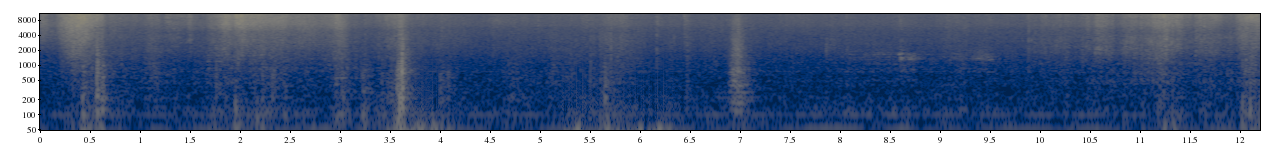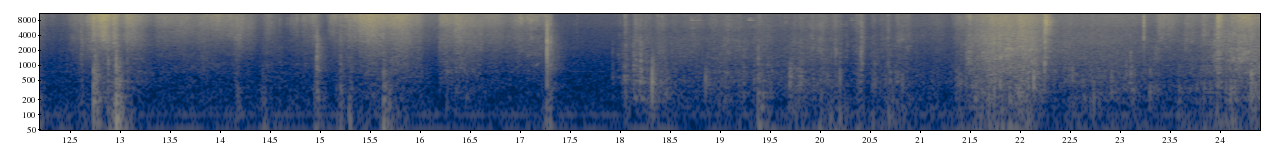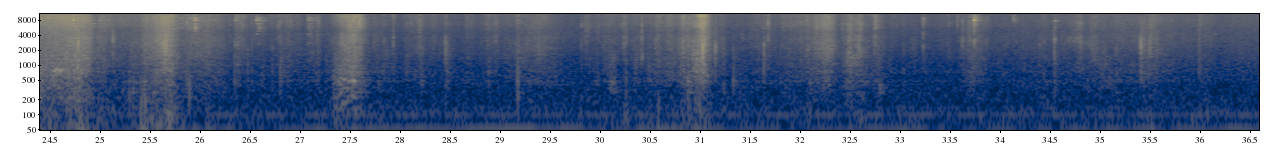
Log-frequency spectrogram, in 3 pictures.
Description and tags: I recorded myself taking on my clothes. In stereo.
